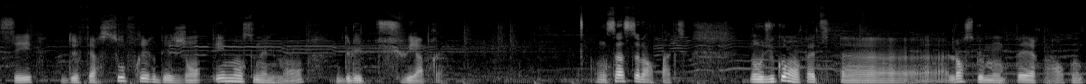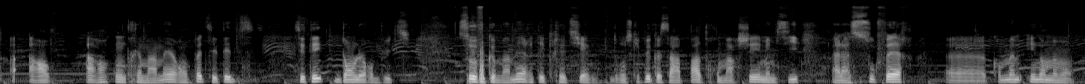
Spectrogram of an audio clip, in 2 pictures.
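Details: Stuttering in a French-speaking man who describes it as a terrible stutter and attributes it to witchcraft.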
